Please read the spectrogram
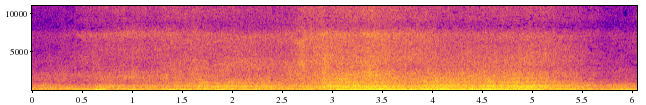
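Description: Sea surf: a wave rolls in and washes up, building for a few seconds and then easing off, with wind on the microphone.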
